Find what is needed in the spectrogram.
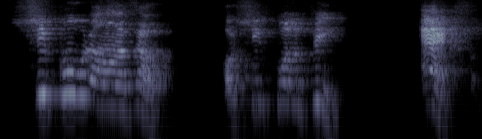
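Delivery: high loud scolding; grandma hollering "Ask her."; loud rant. Retold or imitated. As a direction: berate the daughter over the diaper. Grandma ranting at daughter.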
